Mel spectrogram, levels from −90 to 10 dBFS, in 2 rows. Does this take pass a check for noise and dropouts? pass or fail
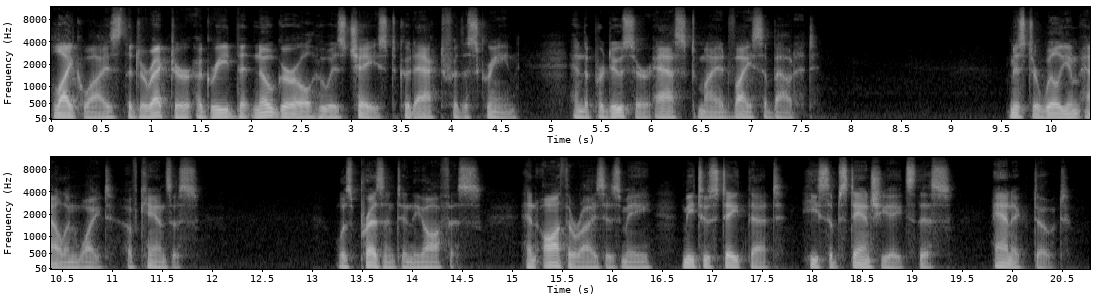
pass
